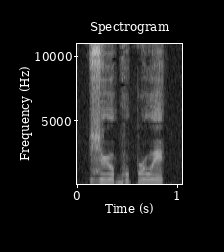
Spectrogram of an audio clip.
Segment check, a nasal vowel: absent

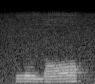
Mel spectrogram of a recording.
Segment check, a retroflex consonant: absent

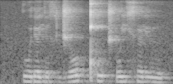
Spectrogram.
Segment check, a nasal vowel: present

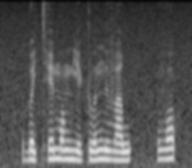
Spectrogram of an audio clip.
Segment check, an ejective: absent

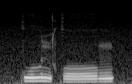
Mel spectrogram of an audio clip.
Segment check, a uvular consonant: absent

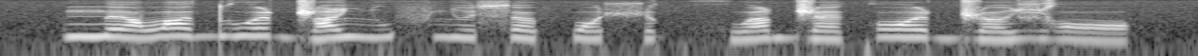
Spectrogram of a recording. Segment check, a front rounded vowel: present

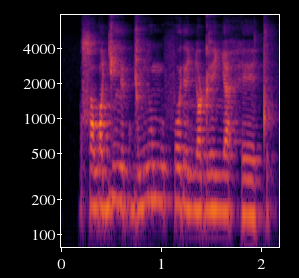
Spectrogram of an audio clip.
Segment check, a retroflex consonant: present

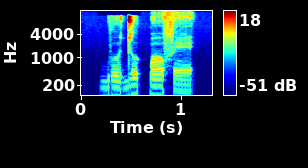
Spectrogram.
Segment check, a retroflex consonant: absent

